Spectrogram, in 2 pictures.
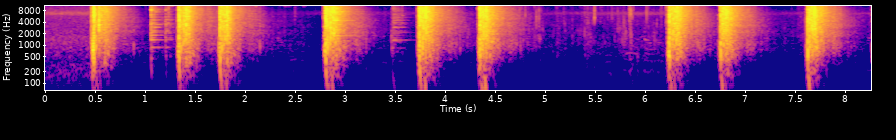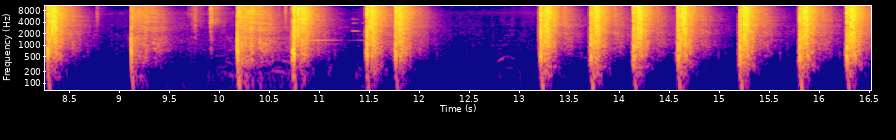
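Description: Handgun shots fired in a practical-shooting stage: about twenty-two shots, mostly in quick pairs and short strings, with gaps of up to about a second and a half between groups.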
